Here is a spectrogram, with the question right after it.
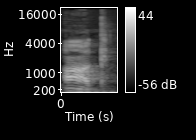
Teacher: हवा जो है मुख से निकालता है और नाक से भी निकलता है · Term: अनुनासिक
